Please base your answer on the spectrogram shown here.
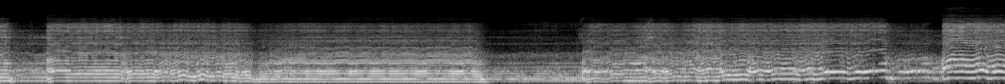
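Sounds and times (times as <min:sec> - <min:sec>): man singing unaccompanied: 0:00.0 - 0:04.9, 0:05.8 - 0:10.0.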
